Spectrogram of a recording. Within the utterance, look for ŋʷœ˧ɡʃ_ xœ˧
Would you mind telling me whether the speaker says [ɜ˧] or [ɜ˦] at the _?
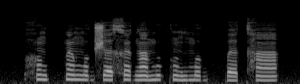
ɜ˧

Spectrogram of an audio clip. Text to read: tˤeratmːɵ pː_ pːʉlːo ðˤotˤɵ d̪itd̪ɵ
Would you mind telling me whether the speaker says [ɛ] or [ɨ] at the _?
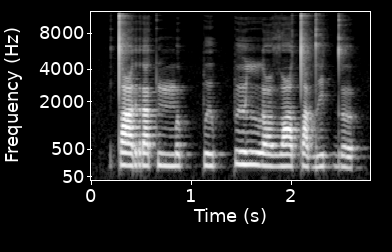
ɨ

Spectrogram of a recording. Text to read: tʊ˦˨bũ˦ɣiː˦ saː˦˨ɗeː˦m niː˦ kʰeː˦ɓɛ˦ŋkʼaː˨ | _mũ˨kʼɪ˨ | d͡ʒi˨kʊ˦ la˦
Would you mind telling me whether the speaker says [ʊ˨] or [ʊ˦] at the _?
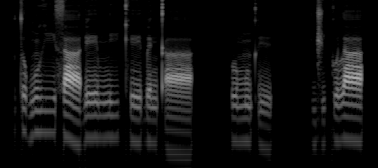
ʊ˨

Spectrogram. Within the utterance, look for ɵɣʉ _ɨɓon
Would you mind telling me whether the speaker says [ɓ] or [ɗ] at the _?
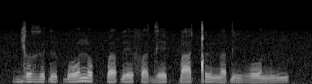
ɗ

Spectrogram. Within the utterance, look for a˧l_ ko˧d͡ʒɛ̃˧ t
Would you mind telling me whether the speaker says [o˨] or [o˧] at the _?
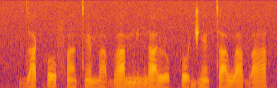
o˨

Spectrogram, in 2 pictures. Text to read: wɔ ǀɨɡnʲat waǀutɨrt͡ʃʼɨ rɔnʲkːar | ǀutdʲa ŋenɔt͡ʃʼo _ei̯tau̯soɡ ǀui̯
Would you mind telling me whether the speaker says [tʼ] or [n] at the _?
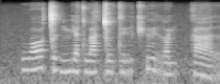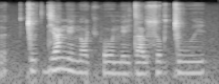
n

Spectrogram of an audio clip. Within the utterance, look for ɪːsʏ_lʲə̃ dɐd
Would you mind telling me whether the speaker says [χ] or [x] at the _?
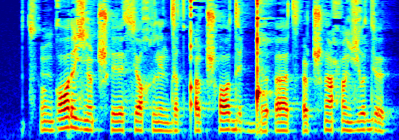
χ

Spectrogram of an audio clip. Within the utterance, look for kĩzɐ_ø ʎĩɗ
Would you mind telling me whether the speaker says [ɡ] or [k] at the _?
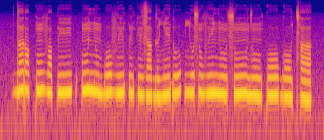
ɡ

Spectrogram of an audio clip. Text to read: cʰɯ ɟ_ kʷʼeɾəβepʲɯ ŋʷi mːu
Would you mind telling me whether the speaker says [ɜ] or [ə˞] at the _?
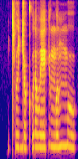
ə˞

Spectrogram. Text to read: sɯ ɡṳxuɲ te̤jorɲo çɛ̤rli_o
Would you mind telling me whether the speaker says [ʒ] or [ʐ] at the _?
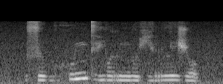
ʒ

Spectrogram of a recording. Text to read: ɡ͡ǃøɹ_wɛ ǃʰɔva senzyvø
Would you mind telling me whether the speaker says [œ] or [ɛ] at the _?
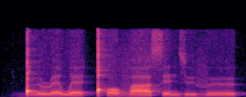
ɛ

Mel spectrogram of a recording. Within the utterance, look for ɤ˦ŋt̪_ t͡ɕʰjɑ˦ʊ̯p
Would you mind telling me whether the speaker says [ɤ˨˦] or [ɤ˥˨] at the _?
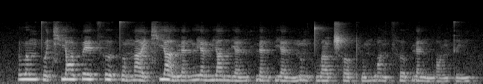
ɤ˨˦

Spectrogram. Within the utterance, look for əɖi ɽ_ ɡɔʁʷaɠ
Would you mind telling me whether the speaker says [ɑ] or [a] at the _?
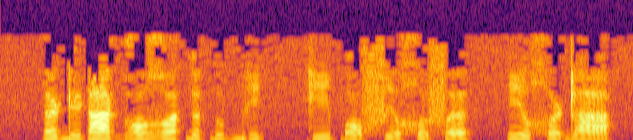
a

